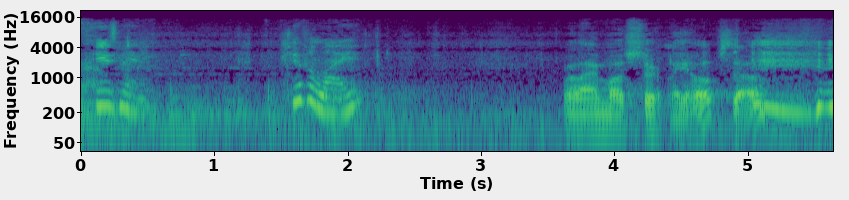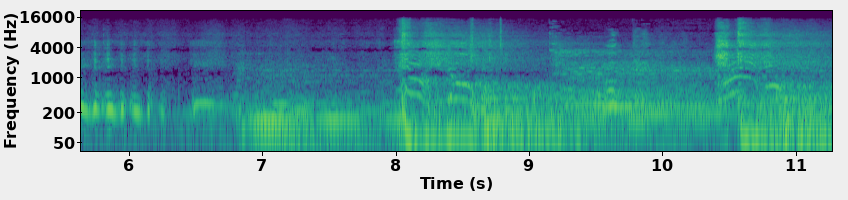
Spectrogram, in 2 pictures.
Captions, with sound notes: - Excuse me, do you have a light? - Well, I most certainly hope so. (woman laughing) (grunting)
